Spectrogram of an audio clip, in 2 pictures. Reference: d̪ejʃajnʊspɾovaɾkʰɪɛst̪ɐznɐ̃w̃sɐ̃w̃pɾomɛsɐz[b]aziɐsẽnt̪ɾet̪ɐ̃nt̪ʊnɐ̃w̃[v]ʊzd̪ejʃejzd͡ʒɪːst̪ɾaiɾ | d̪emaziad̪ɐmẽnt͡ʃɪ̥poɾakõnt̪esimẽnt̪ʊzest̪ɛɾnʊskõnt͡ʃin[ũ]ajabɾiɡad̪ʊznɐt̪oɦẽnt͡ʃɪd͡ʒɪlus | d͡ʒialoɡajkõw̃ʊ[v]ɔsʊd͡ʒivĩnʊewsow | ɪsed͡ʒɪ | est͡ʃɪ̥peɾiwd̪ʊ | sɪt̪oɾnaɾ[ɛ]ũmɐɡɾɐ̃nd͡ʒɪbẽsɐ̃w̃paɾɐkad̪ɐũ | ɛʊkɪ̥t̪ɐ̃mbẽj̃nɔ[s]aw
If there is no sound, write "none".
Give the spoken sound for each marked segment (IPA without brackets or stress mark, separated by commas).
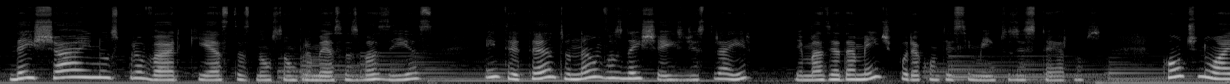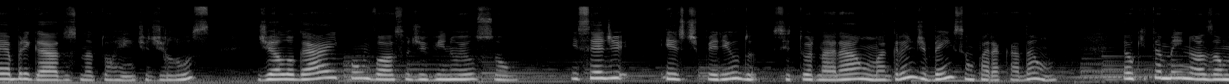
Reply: v, v, u, v, a, z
